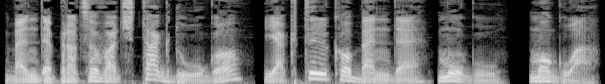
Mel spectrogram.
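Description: Man, very deep voice, lively intonation, dry close studio sound, clear course phrases. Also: no echo. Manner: slow, clear, reads masculine and feminine forms. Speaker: language course speaker. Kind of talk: scripted phrase reading.

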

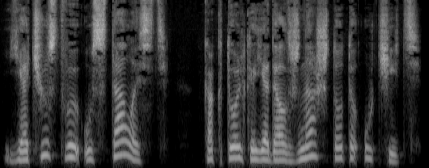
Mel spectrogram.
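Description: Woman calmly repeating course phrases. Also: lowish voice, a little slow, husky, no room sound, studio quality. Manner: calm, careful enunciation. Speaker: language course speaker. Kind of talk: scripted phrase reading.

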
